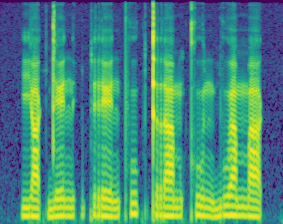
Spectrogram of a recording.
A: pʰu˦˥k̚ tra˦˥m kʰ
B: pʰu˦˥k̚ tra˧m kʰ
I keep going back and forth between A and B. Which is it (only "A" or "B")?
B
